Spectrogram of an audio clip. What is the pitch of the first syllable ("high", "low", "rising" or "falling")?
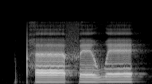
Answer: low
